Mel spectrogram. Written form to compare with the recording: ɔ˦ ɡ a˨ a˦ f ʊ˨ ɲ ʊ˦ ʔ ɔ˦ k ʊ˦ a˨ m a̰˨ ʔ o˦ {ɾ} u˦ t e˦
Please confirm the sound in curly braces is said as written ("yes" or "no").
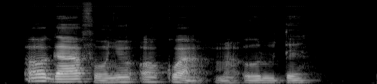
yes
